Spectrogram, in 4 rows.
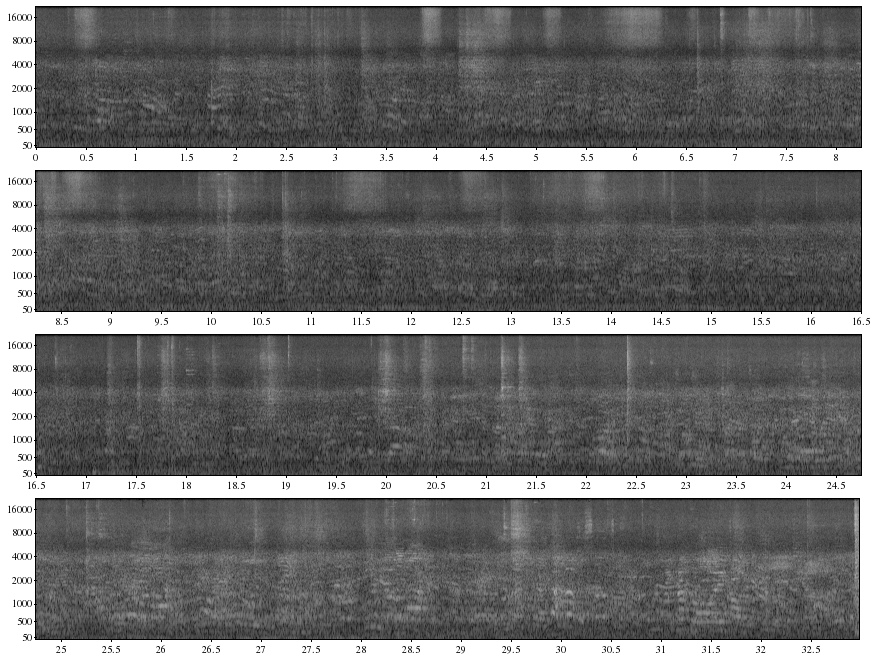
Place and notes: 埔里魚市場, Puli Township - night market
night market, Many people are dining
Puli Township, Nantou County, Taiwan, 12 November 2016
